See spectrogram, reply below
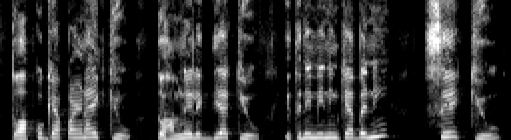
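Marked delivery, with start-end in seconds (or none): none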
